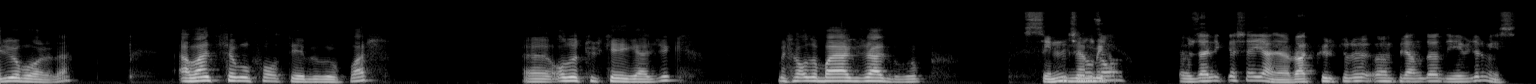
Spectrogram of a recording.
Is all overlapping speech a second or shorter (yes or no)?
yes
